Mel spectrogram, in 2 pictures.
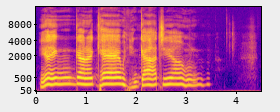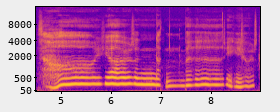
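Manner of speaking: crooning [name] impression, slow. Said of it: "a good old [name] kind of vibe".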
